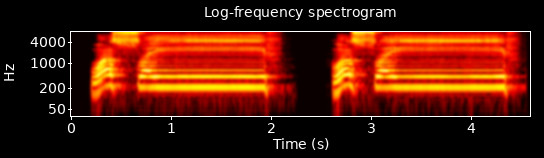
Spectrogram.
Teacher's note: اب اس لفظ کو پڑھیں گے، اور اس لفظ کے آخر میں فا کے نیچے زیر ہے، اس لفظ کو وقف میں پڑھیں گے تو فا کے نیچے جو زیر ہے اس زیر کو نہیں پڑھیں گے، بلکہ فا کو ساکن پڑھیں گے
